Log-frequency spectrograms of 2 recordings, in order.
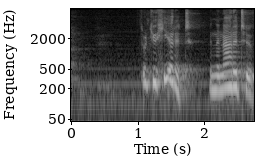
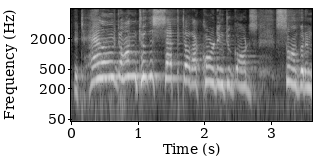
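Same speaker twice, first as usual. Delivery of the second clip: loud, ringing sermon delivery; full-force preaching; 6 semitones higher, 8 dB louder than usual. Acted. Preacher asks the congregation why Jesus came, preaching at full force. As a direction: preach it out to the whole hall.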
